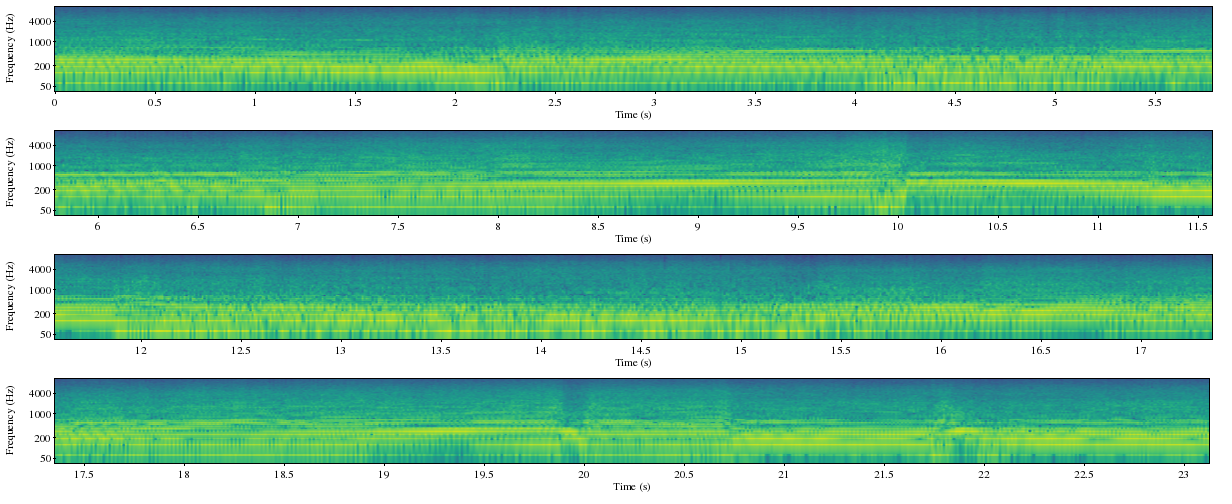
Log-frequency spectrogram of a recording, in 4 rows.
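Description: Fuel-injected 5.0-litre Chevrolet 302 V8 in a mid-engined racing Alfa Romeo Alfetta GTV under hard acceleration, heard from inside the cabin where the engine sits. Its pitch climbs in long pulls and falls back sharply about ten seconds in, with quick dips near the end as gears change.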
